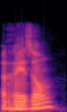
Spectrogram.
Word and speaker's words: raison: S usually makes a soft s sound, like it does in English, but can also make a z sound, like in raison.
